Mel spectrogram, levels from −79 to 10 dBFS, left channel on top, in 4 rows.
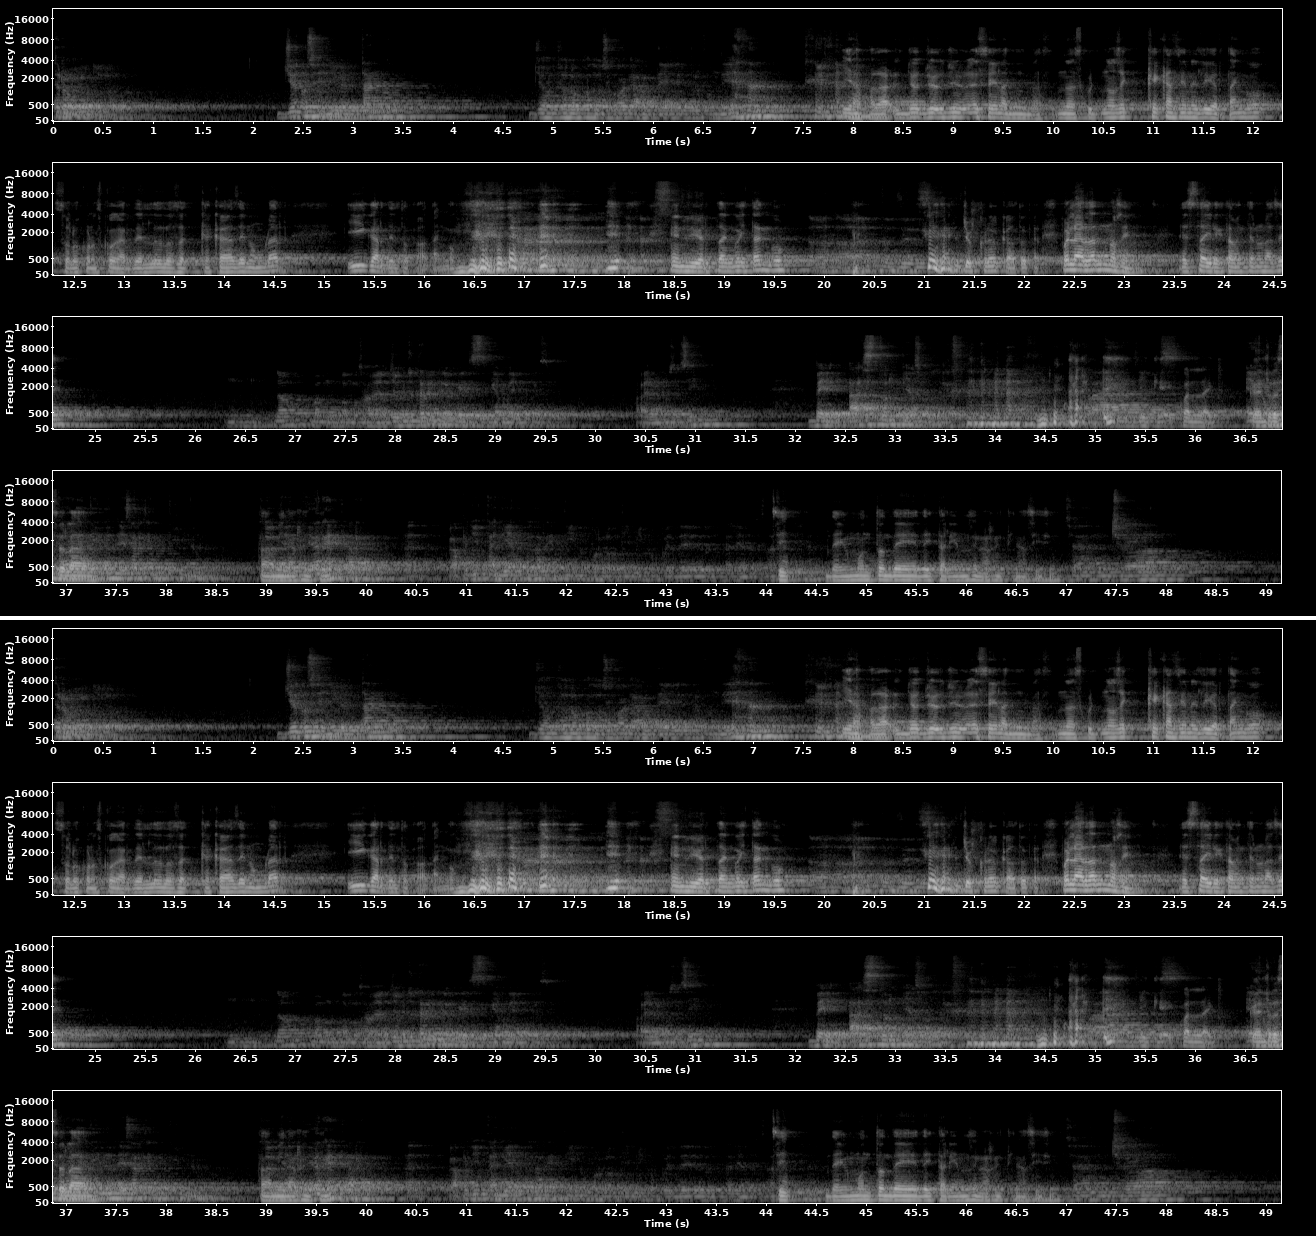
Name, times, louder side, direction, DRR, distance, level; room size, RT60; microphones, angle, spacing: voice 1, 0.0-0.6 2.2-3.5 4.8-7.2 7.5-8.1 16.9-18.8 19.8-21.2 22.4-22.7 26.3-29.5 30.4-31.2 31.8-34.5 34.7-35.8 36.5-38.4 38.9-40.1 40.4-40.6 40.8-44.5 46.8-48.0, equal, 20° left, -2 dB, 1.9 m, -36 dB
voice 2, 7.9-14.6 15.2-17.3 17.8-18.1 18.5-19.7 20.3-20.4 21.0-23.2 23.5-24.7 34.4-36.3 36.6-37.3 38.9-39.7 44.1-44.2 44.6-46.9, right 1 dB, 5° right, 11 dB, 0.3 m, -26 dB
10.5 x 6.7 x 7.0 m, 2.8 s
head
